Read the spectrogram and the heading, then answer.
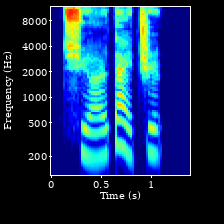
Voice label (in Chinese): "取而代之", Chinese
